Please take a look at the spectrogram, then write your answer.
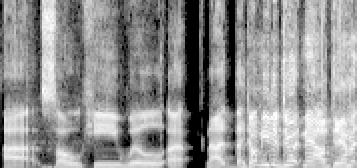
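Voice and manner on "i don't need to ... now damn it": higher, louder comic protest; exasperated outburst. Real, not acted. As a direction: protest loudly at your own slip. Player exclaims at slip mid-narration.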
